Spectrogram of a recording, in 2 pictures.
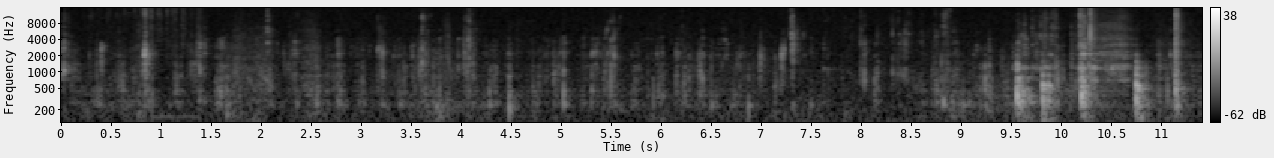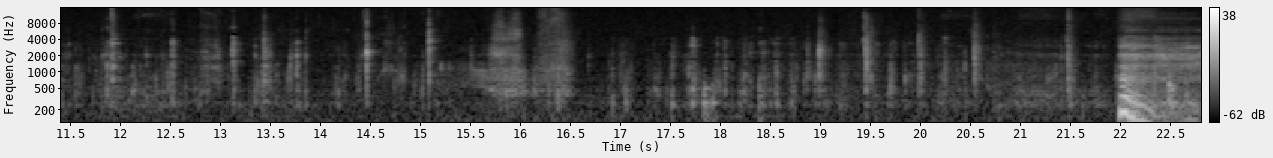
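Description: Close-miked chewing and biting with light crunches and wet mouth clicks, of food the eater has just called dry, almost like a cracker. A louder mouth sound comes just before the end.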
